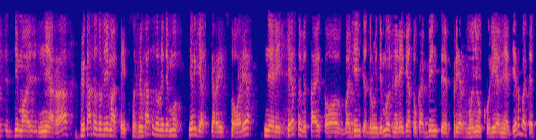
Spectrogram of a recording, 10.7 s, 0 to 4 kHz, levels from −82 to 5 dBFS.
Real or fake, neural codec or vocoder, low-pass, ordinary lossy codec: real; none; 3.6 kHz; AAC, 16 kbps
